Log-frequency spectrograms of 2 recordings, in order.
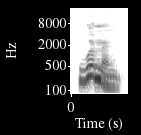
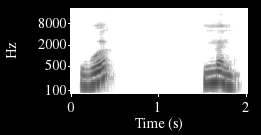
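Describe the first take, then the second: First: The word is said quickly in one go. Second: The word is split into separate syllables. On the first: "Plus rapidement" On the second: "On va le décomposer"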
